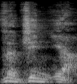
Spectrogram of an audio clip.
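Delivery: weird overpronounced "Virginia", every syllable heavily enunciated. Imitating the film's dad saying the daughter's name with his pronounced accent. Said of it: "And it's all very pronounced".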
